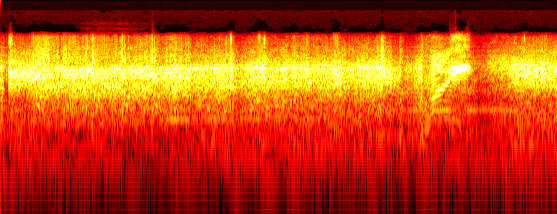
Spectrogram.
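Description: Playback of a recorded emergency telephone call: a steady, loud hiss of line noise with a voice under it, and a voice rising sharply in pitch about three and a half seconds in.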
